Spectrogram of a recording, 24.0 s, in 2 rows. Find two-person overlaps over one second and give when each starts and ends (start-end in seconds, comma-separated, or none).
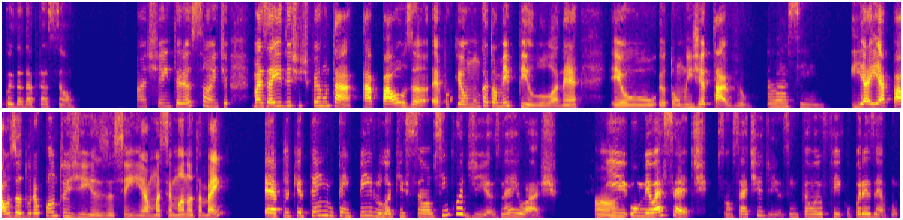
none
